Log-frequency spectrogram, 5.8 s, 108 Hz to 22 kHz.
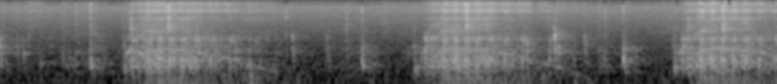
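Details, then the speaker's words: Ryobi RIG1000 inverter generator, on spray starting fluid, choke on and off: three pull-start bursts two seconds apart, steady compression, never catching though it sounded like it wanted to go; cranks but won't start. "compression oh oh sounded like it wanted to go then promising"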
